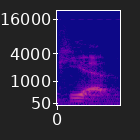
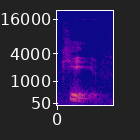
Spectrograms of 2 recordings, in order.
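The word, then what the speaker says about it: Kyiv: The Great Gate of Kiev which or Kiev now as we know how to say it yeah um that's the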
